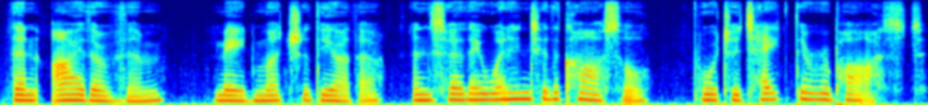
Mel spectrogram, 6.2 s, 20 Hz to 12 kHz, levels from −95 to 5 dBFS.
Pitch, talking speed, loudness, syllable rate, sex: 180 Hz, 205 wpm, -17 LUFS, 4.9 syllables/s, female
